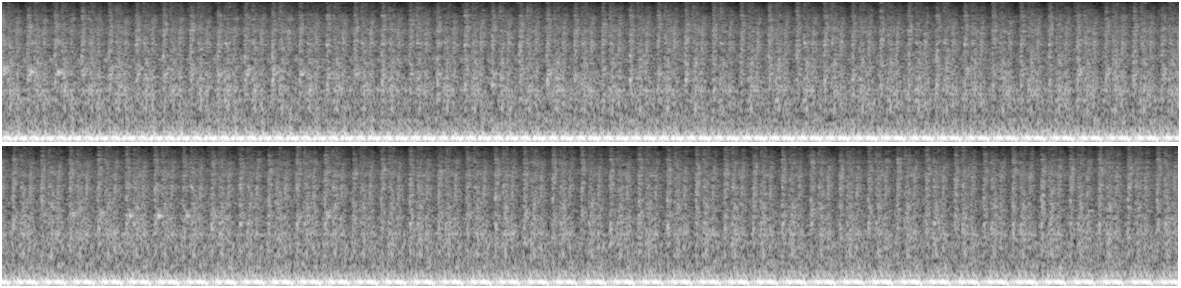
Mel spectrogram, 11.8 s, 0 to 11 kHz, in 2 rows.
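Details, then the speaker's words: Chevrolet Silverado, suspected broken flywheel: steady low idle with even knocking near 3.5 per second, quieting with no throttle, runs semi okay; knock sensor issue also present; engine noise at idle, cause unconfirmed. "So, now you heard that noise and you notice it quieted right on down. So, uh as long as I wasn't putting any throttle to it and uh and then it wanted to run semi okay."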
